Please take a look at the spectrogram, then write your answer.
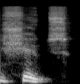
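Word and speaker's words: Chutes: the beast of seven shoots yes and that's that's a there's a that's a Provincial Park up in Quebec Quebec Canada and shoots is spelled c hu Tes the Beast of seven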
